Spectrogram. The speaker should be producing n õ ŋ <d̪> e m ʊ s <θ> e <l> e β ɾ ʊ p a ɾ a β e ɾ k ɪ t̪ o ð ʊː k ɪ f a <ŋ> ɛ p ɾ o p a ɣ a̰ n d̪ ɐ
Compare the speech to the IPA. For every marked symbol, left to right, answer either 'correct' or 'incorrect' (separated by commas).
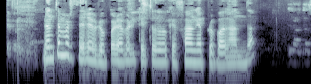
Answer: incorrect, correct, incorrect, correct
